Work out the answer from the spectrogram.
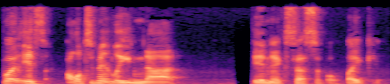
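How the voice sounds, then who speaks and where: A man's voice: fairly low pitch, sing-song, normal speed, fairly bright tone, slightly rough. A man co-hosting a comics podcast in casual chat, wry and talkative, with lots of "like". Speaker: podcast co-host. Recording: dull lo-fi podcast audio.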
